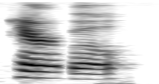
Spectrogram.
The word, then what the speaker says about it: Perabo: Perabo.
